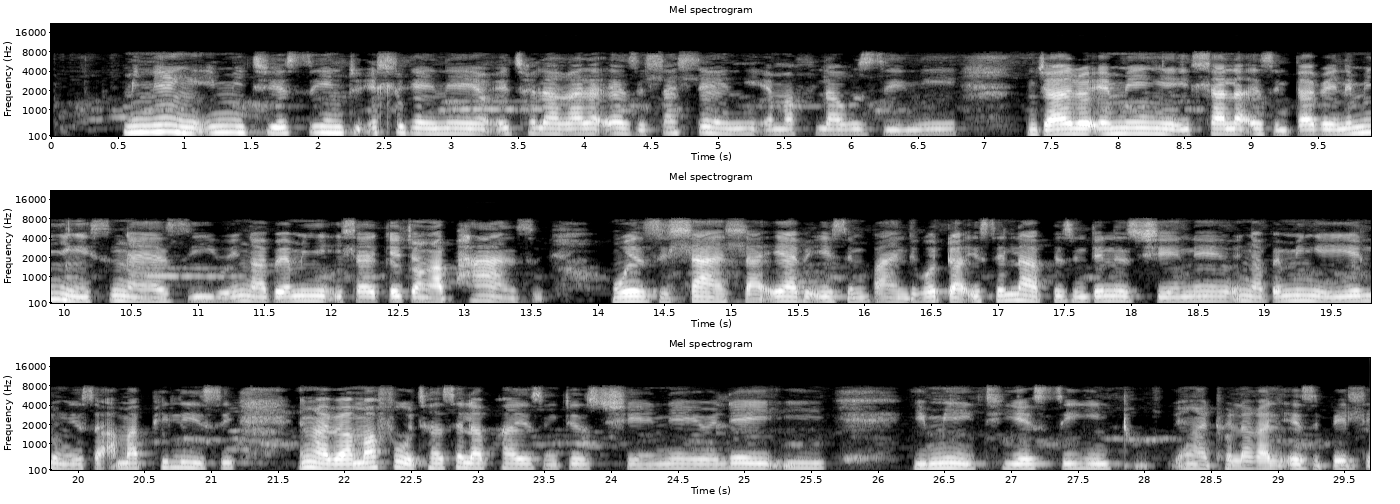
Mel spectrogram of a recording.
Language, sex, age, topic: North Ndebele, female, 18-24, health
